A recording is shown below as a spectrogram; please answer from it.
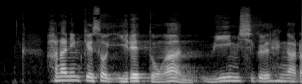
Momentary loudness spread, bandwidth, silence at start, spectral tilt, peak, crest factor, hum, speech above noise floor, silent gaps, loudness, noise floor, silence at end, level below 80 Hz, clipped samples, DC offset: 7 LU; 16 kHz; 0.2 s; -5.5 dB/octave; -4 dBFS; 18 dB; none; 25 dB; none; -21 LUFS; -45 dBFS; 0 s; -60 dBFS; under 0.1%; under 0.1%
